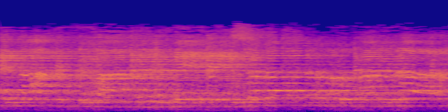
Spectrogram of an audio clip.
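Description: Sikh kirtan: voices singing a devotional hymn in a chanting style over steady held notes, running on without a break.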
